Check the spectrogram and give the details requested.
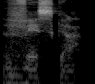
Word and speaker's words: Visca: Everybody knows that in Spanish, the la V, the V, is pronounced as a B. Visca.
